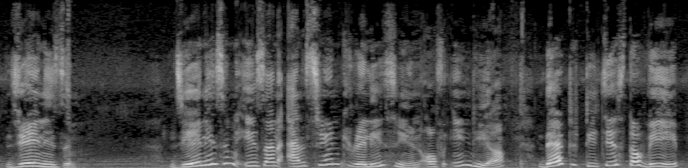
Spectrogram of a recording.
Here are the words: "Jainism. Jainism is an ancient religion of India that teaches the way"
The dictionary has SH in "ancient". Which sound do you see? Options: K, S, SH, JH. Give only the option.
S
